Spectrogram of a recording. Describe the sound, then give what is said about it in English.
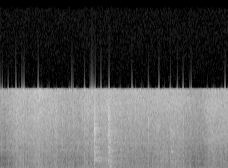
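Shallots sizzle loudly in a hot pan as they are stirred, a dense, steady frying hiss with a couple of brief scraping accents and no talk. “And you can hear by the sizzle that that pan's got some heat. All right, so we're going to throw in our shallots now. Stir those around a bit.”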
